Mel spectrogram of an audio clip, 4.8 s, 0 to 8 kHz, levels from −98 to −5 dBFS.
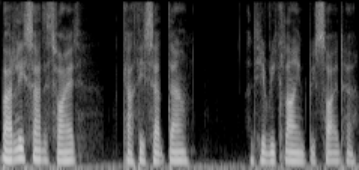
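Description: No technical faults can be heard in this speech recording. Nothing in the signal path calls for comment at any point.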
